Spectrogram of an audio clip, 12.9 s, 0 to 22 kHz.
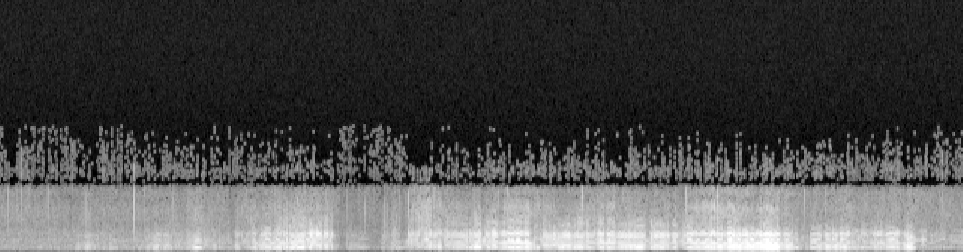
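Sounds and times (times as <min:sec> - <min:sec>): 
Buff-tailed bumblebee Bombus terrestris buzzing: 0:02.0 - 0:12.8.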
